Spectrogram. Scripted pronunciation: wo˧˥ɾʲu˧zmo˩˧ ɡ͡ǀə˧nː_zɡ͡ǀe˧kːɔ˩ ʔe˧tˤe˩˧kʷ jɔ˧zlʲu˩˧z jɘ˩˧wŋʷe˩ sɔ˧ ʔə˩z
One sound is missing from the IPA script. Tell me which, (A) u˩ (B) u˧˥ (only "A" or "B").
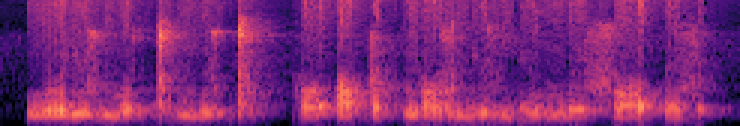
A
